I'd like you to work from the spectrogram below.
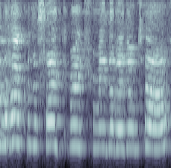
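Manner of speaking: high, quick playful protest; mock indignation. Arguing with Titch over North Dublin side, mock indignant. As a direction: argue back fast and high, mock offended.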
